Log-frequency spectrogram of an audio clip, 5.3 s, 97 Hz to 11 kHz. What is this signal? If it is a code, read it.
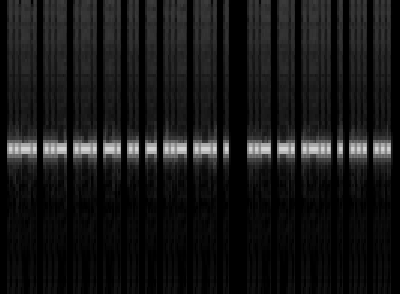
Morse code, heard as a keyed tone, about 30 wpm, 1000 Hz. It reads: FURNITURE UNLESS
